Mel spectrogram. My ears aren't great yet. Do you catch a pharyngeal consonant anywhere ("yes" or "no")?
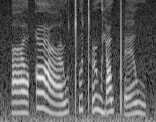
yes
